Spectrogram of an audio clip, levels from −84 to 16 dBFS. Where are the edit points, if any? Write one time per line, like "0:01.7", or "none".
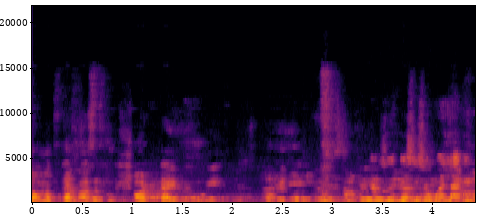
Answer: none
